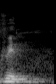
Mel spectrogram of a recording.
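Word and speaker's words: Nguyễn: Vietnam's leader is Nguyen, Nguyen, Nguyen or Nguyen, pronounced Nguyen. Nguyen, that is Nguyen, Nguyen.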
